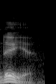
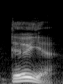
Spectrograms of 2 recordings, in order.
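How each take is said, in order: First: Said in the usual way. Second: Louder and higher, pressing the question; a gamer loudly challenging his viewers; loud insistent repeat. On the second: Real, not acted. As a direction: demand an answer this time.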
